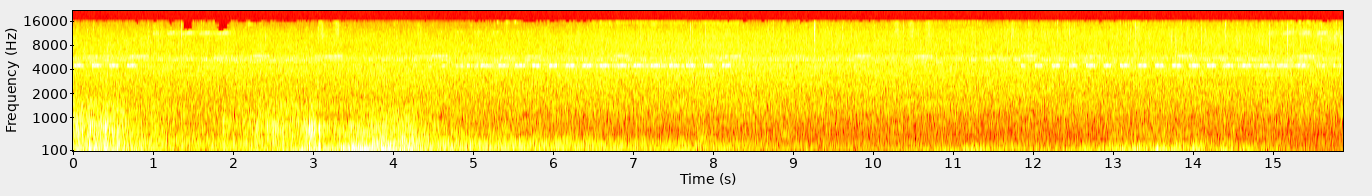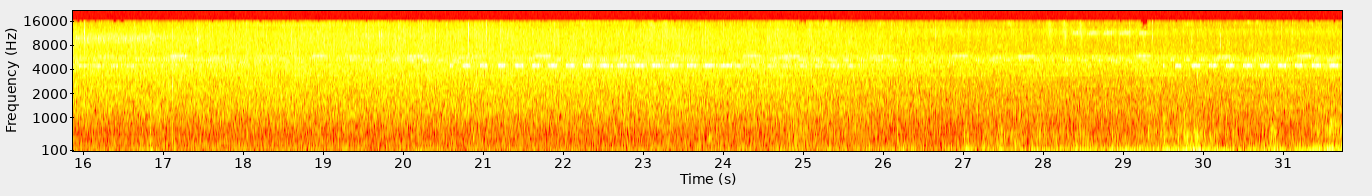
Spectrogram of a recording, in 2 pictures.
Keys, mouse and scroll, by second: 1.0-1.7 scroll up 1, 1.7 click, 2.9 ctrl+z, 3.4 alt+click, 3.5 alt+scroll up 1, 3.7 click, 4.1 alt+scroll up 1, 4.4 click, 6.7-7.0 alt+scroll down 1, 7.1-7.7 alt+scroll up 3, 8.1 alt+scroll down 1, 9.5 click, 12.1 scroll up 1, 12.3-12.9 alt+scroll down 1, 13.0 alt+scroll up 1, 13.4 click, 14.3 shift+click, 15.0 click, 16.0-16.5 scroll up 1, 16.5 click, 18.0-19.6 scroll up 1, 20.1-22.4 drag, 22.4 alt+scroll up 1, 23.2 click, 27.3 Delete, 27.5-31.7 drag.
